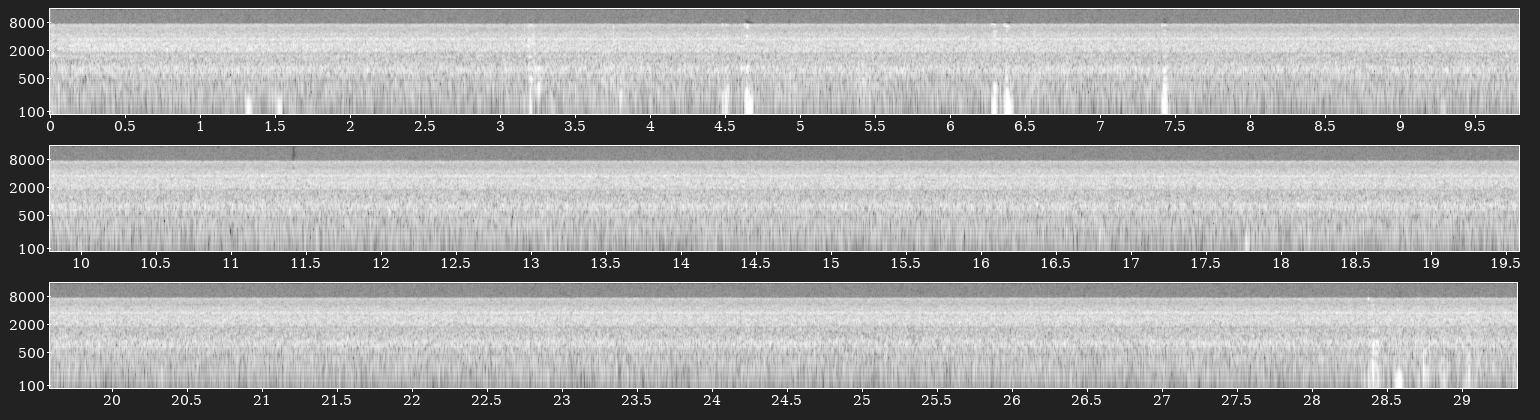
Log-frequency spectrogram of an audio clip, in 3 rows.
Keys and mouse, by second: 4.4 click, 6.2 click, 7.4-28.4 drag.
